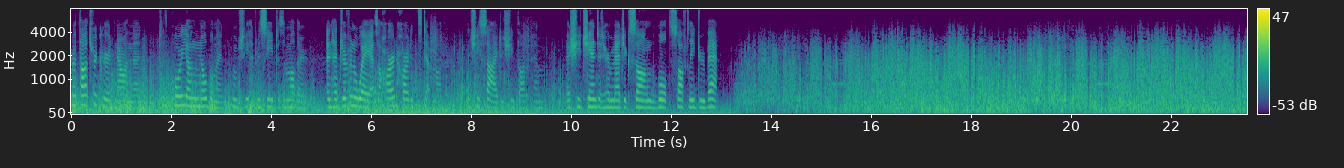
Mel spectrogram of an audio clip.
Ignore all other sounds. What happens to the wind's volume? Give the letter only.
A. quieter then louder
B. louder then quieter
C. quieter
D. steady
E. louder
A.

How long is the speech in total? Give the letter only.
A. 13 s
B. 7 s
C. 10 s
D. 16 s
A.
